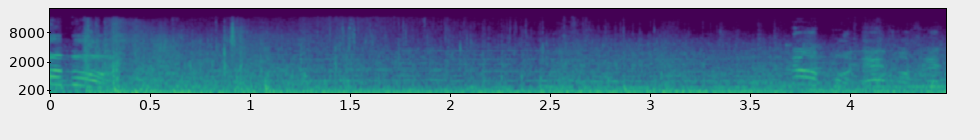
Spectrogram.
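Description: A WWII video game battle against a Tiger tank, with heavy booming explosions and bursts of gunfire under urgent shouted Spanish dialogue, the loudest blasts near the start and the firing continuing at intervals.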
